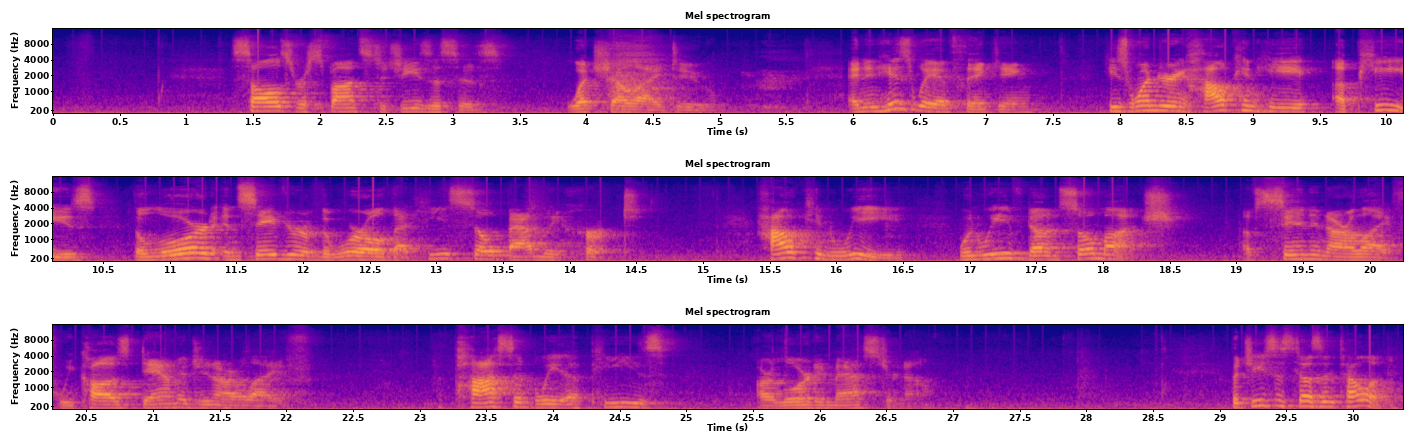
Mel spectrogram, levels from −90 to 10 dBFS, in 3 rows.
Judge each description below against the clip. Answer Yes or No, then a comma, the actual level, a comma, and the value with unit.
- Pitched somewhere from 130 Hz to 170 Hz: Yes, low, 135 Hz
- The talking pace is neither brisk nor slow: No, slow, 125 wpm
